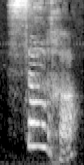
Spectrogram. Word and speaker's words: Sarah: se prononcent pas donc le prénom Sarah à la fin peut s'écrire avec un H et le h M on n'entend pas la lettre H mis pareil le s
